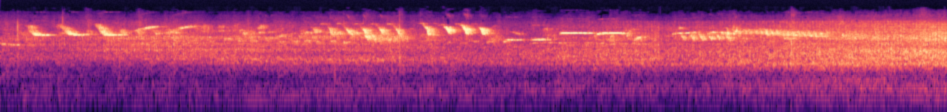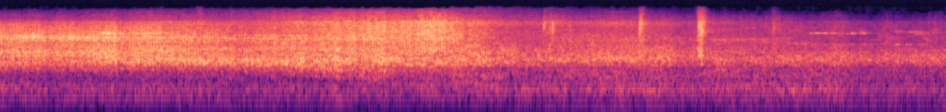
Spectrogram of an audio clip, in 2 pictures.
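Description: Small birds chirping in the first few seconds, then a car approaching and passing by on the street, loudest about two-thirds of the way in and fading after.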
